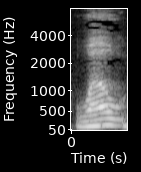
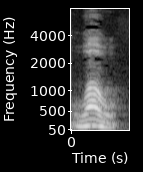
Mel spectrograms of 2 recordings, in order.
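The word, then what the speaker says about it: واو: Waouh, comme l'exclamation Waouh.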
